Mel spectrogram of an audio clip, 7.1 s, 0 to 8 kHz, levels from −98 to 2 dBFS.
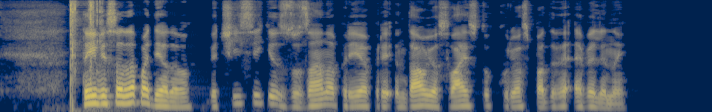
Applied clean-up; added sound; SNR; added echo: classical method spectral subtraction.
